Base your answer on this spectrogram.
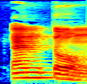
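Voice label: "kantung", Malay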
